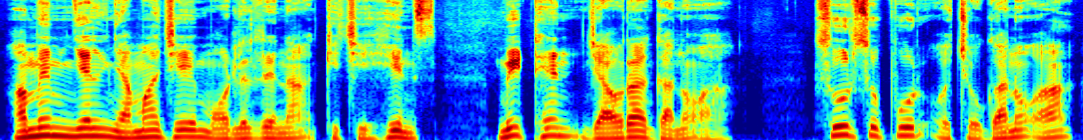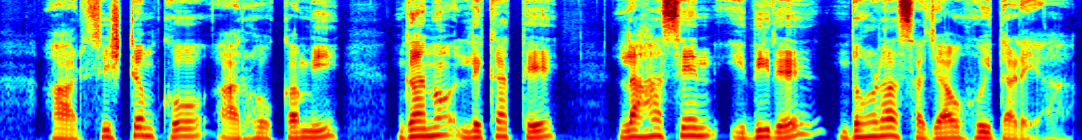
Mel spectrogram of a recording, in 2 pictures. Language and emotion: Santali, neutral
